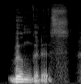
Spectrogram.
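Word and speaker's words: Bungarus: फिर है बैंगरस, हालांकि स्पेलिंग ठीक नहीं है बट एनसीईआरटी में यही लिखी हुई है। एक बुंगरस शब्द लिखना चाहिए था ना यहाँ पर, है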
